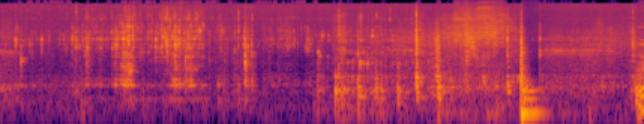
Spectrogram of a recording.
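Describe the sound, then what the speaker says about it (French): Distilled water poured from a bottle into a car's coolant reservoir, an Opel Agila, with gurgling and splashing liquid in uneven bursts, close and moderately loud. "Donc je vais mettre de l'eau distillée allemande, Destilliertes Wasser."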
